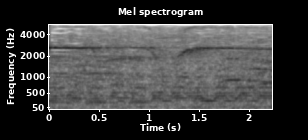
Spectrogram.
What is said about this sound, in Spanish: Los aplausos que escuchan son para la ministra de Educación, Pilar del Castillo, que hace su entrada en este momento en el Teatro Campo Amor.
